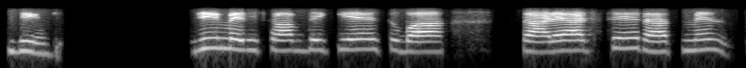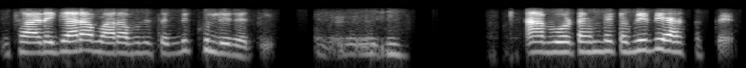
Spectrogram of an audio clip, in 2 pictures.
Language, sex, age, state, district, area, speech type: Urdu, female, 30-45, Telangana, Hyderabad, urban, conversation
